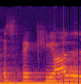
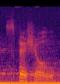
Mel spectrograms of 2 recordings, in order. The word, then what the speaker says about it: special: بچه‌ها تلفظ واژه اسپشیال اینو اسپکیال یا اسپشیال یا امثال اینا نخونید، چون من مخصوصا اسپشیال رو زیاد از بچه‌ها میشنوم. تلفظش میشه اسپشیال.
